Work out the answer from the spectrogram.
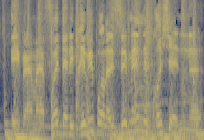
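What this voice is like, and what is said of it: Accent like Chirac and Garcimore. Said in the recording (French): “l'autre qui a l'accent de Chirac et Garcimore? C'est horrible!”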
